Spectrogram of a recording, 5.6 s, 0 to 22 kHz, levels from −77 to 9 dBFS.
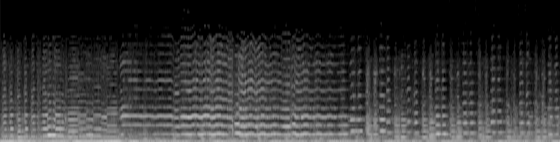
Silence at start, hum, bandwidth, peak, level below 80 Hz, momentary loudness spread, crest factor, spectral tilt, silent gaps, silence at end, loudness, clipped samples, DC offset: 0 s; none; 16 kHz; -4 dBFS; -32 dBFS; 7 LU; 14 dB; -5 dB/octave; none; 0 s; -19 LUFS; under 0.1%; under 0.1%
